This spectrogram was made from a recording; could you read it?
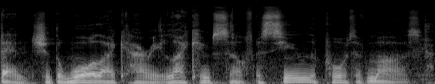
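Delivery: read in modern received pronunciation.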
